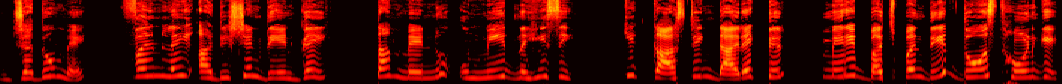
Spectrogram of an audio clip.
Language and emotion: Punjabi, surprised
